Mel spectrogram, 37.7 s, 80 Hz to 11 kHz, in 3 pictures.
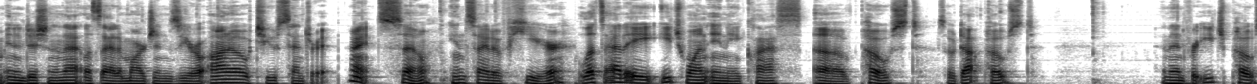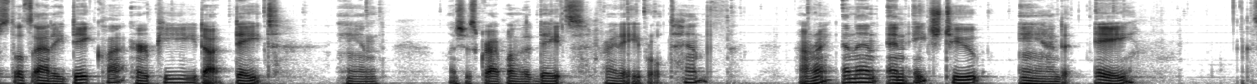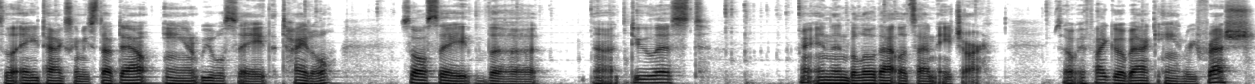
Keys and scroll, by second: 3.0 super+s, 16.2 super+Tab, 18.3 super+a, 18.6 super+c, 18.8 super+Return, 19.0 super+Tab, 19.9 super+v, 20.6 super+Return, 28.2 super+Tab, 29.0 super+z, 33.1 super+Return, 34.6 super+s, 34.9 super+Tab, 36.7 super+r.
